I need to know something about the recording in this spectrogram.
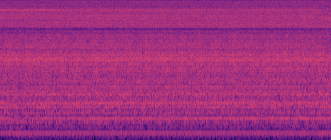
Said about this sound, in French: Je vais baisser la vitesse de rotation de mon batteur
